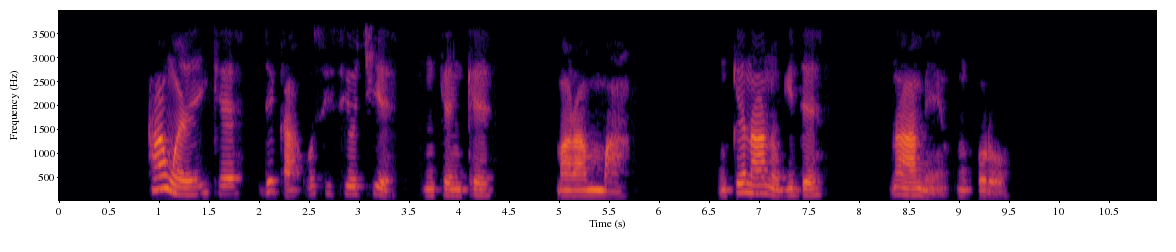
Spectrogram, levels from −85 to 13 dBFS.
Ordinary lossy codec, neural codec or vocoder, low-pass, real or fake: AAC, 24 kbps; none; 3.6 kHz; real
